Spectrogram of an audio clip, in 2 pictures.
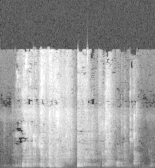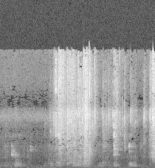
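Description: Close-miked wet eating sounds of octopus in spicy sauce being sucked and chewed, in a burst lasting about two seconds, then a shorter burst of wet squelching about four seconds in.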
